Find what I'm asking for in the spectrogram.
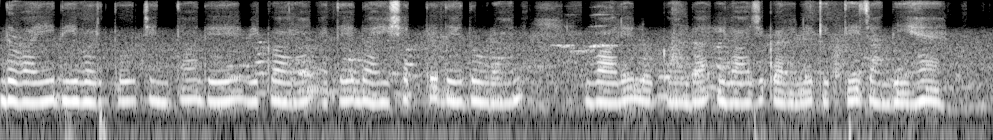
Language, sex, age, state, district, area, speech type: Punjabi, female, 30-45, Punjab, Gurdaspur, urban, read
